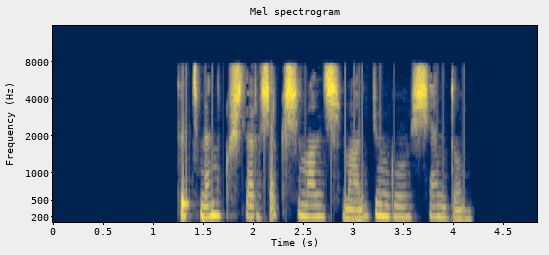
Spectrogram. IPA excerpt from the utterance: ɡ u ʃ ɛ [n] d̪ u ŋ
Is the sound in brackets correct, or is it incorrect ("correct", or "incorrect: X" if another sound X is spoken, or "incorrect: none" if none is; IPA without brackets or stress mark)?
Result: correct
